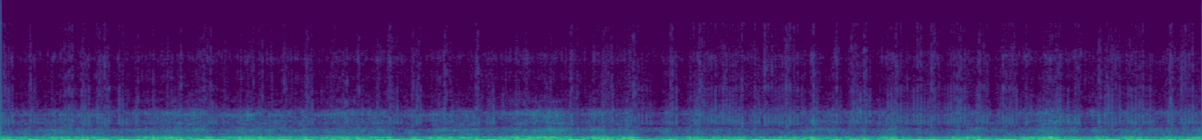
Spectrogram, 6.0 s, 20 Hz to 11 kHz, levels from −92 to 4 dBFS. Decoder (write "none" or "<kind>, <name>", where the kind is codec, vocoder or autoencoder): none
